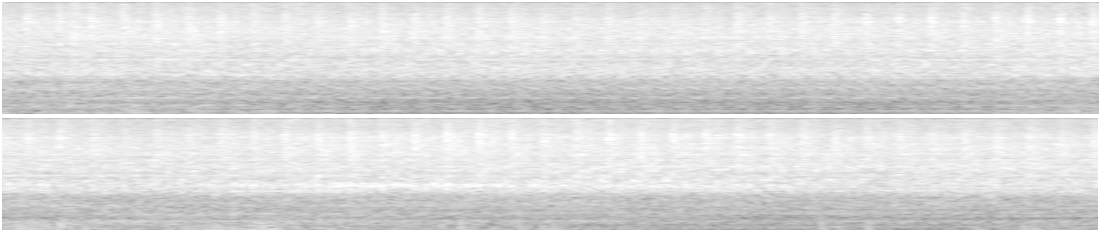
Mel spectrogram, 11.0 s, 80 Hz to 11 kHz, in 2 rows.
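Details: Land Rover Td5 diesel engine: steady idle with a hard clacking rattle about three times a second riding over it, cause not yet pinned down; engine clattering rattle.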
